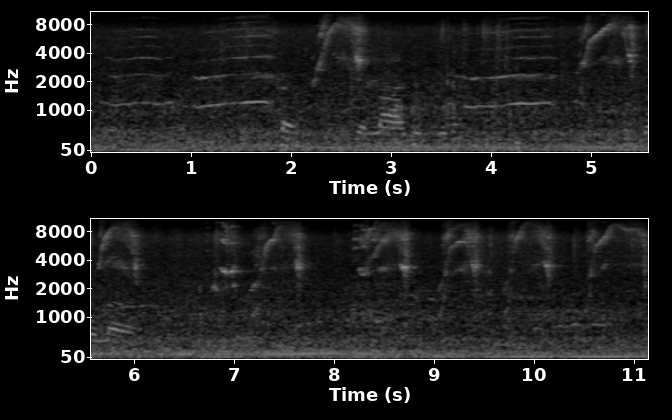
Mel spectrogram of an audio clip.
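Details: Baby monkey crying loudly, calling for its mother's care: drawn-out whistled cries with stacked harmonics, interleaved with sharp sweeping shrieks that rise and fall, repeated throughout over a steady low rumble of traffic.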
